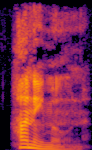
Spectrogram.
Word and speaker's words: honeymoon: Listen to the stress on honeymoon. There are 3 syllables in honeymoon, with a stress on the first syllable, honeymoon.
